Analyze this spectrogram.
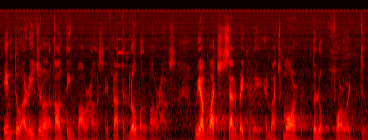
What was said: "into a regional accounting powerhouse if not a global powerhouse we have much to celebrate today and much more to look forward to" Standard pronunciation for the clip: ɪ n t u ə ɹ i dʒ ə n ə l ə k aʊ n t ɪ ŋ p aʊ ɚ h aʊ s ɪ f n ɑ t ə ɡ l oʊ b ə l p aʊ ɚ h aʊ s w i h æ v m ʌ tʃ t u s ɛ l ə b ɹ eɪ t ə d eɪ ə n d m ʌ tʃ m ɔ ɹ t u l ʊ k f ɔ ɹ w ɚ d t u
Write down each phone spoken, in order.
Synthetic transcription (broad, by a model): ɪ n t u ə ɹ i dʒ ə n ə l ə k aʊ n t ɪ ŋ p aʊ ɚ h aʊ s ɪ f n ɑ t ə ɡ l oʊ b ə l p aʊ ɚ h aʊ s w i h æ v m ʌ tʃ t u s ɛ l ə b ɹ eɪ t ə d eɪ ə n d m ʌ tʃ m ɔ ɹ t u l ʊ k f ɔ ɹ w ɚ d t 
